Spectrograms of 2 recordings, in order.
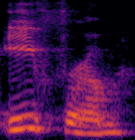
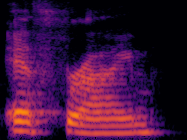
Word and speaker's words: Ephraim: Ephrime is how you pronounce that. FB prime. That's we often say Ephraim. I had an uncle, a great uncle named Ephraim, but um it's technically pronounced Ephraime.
